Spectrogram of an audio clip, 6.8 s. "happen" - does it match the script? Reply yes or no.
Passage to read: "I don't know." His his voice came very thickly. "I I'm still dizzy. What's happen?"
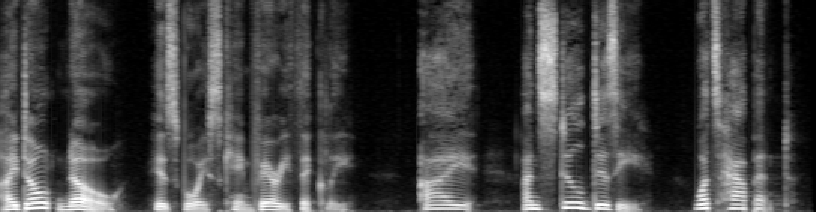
no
